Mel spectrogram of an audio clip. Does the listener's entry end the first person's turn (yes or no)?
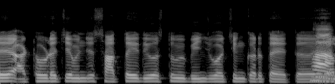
yes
